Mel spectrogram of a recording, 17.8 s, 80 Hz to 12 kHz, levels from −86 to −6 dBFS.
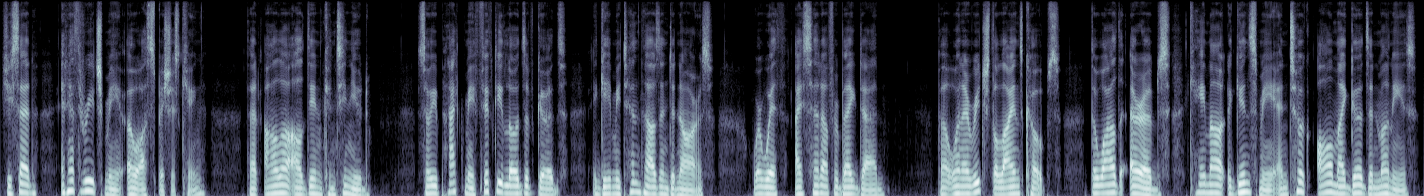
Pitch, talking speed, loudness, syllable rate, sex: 120 Hz, 185 wpm, -18 LUFS, 5.3 syllables/s, male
